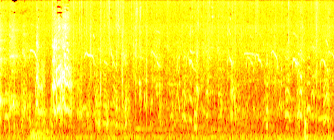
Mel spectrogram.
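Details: A domestic-line red junglefowl kept for sale gives one short, harsh, clucking call early on, then a busy background of faint chirps and ticks continues, with a soft thump near the end.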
